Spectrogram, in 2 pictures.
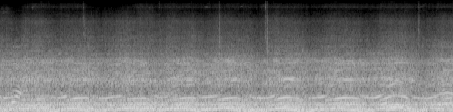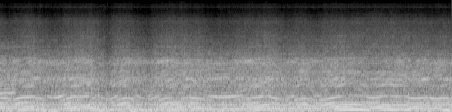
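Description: A snowmobile engine roars close by, its pitch rising and falling again and again.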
